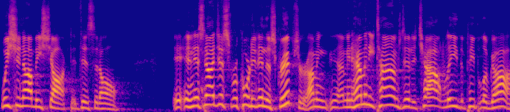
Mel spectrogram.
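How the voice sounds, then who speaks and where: A man with a Southern US accent talks at a fairly quick pace in a high voice, bright and sharp in tone, with lively intonation. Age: 50s. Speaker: pastor. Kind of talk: sermon. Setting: church. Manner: halting.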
